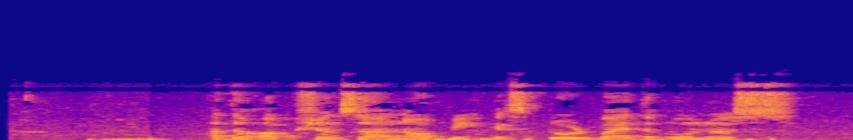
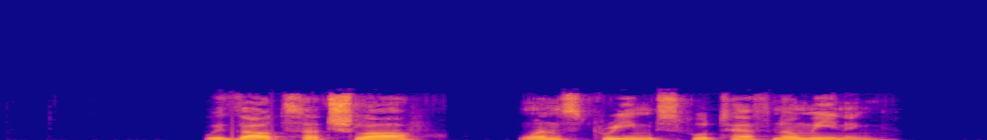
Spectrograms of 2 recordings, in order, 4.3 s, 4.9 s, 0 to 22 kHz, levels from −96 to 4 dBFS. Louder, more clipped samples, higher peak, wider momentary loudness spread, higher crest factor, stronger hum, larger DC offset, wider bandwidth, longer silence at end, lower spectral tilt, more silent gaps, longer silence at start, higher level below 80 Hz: about the same, -18 LUFS vs -20 LUFS; neither; about the same, -4 dBFS vs -2 dBFS; second, 7 LU vs 11 LU; second, 14 dB vs 20 dB; neither; neither; first, 9.4 kHz vs 7.8 kHz; second, 0.3 s vs 0.55 s; about the same, -4 dB/octave vs -4.5 dB/octave; second, none vs 2.28-2.58 s; second, 0.1 s vs 1 s; first, -34 dBFS vs -60 dBFS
